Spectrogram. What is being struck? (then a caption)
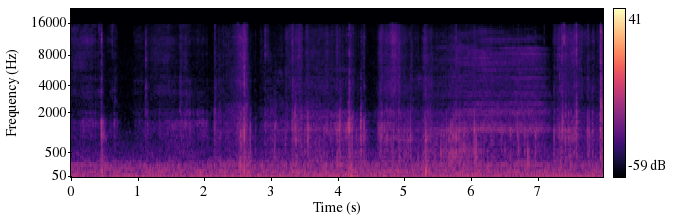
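Deflated PVC vinyl beach ball. A deflated yellow PVC vinyl beach ball with warning print is crumpled and scratched by long black nails. The plastic gives soft crinkling and scratching over a low, steady rumble, with a few brief sharper clicks standing out.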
